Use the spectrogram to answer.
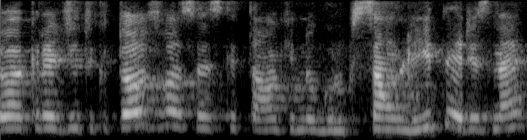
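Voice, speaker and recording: Her intonation is fairly even. The woman's pitch is high. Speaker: pastor. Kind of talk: leadership training talk. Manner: fast.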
